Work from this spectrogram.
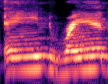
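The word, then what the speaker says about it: Ayn Rand: that's why i think it's aimed rand is how you um how you pronounce that and then another one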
